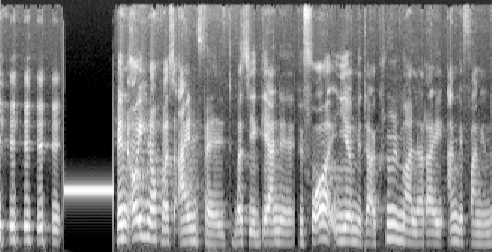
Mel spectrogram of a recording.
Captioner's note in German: lacht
